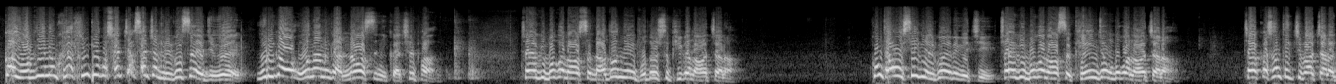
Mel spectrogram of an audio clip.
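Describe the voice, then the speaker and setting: In a mock exam explanation lecture, an English exam-prep teacher and academy director talks fast in a high-pitched voice full of pitch swings, over poor audio. He keeps it casual with students yet emphatic, drilling points through repetition and rhetorical questions.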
